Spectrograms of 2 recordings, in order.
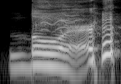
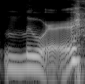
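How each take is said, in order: First: The word is said with an 'or' vowel. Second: The word is said with an 'oo' vowel. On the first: The speaker calls it right. "but lore" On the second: The speaker calls it wrong. "I always wanna say lure"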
